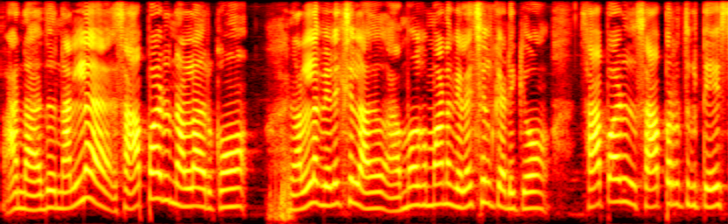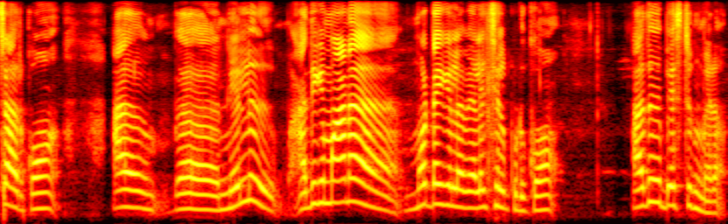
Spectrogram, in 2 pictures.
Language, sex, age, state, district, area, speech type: Tamil, female, 45-60, Tamil Nadu, Dharmapuri, rural, spontaneous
